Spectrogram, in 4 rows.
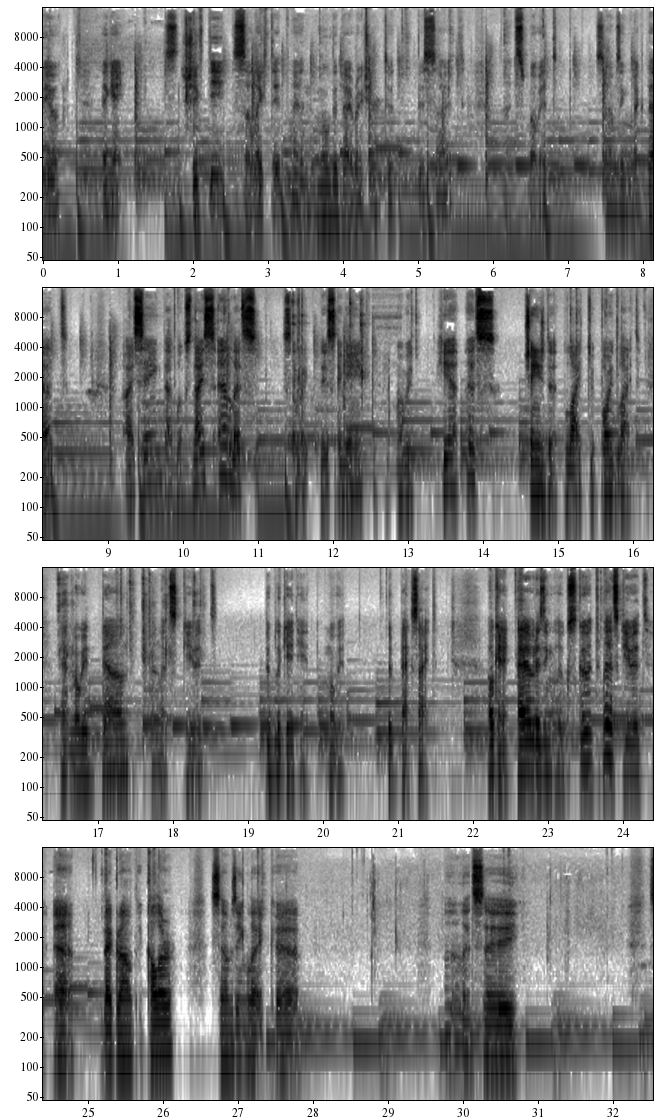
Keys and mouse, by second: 0.4 click, 1.9 shift+d, 2.9 click, 3.7 click, 4.8 click, 5.4 click, 6.3 click, 6.7-9.2 middle drag, 9.3 middle click, 11.4 KP_7, 12.4 shift+d, 15.2 click, 15.6 middle click, 16.5 g, 16.5 z, 17.2 click, 17.6 shift+d, 17.9 y, 18.3 x, 21.1-22.2 drag, 22.5 KP_0, 23.7 click, 25.2 click, 31.9 click.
